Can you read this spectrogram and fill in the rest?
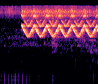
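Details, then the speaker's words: Yamaha NMAX with an aftermarket anti-theft alarm, remote lock pressed once while running: low idle gives way to a loud, fast wailing siren as the anti-robbery feature cuts the engine, which then won't restart. "Dilengkapi juga dengan anti rampas atau anti begal. Ini saat perjalanan bisa kita matikan mesinnya dari remote. Tekan gembok kunci satu kali."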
